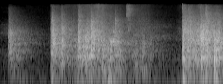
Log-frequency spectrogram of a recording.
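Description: Brown paper mailer bag rustling and crinkling as it is picked up and handled: one stretch of crackling that fades out, then a sudden louder burst of crinkling near the end.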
